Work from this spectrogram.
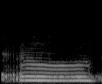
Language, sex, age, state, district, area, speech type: Bengali, female, 30-45, West Bengal, Birbhum, urban, conversation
